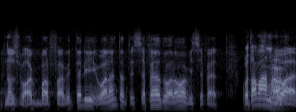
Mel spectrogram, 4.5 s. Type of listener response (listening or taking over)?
listening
